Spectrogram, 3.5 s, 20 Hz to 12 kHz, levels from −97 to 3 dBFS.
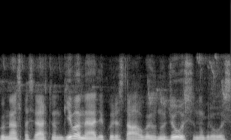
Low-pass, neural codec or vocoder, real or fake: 7.2 kHz; none; real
